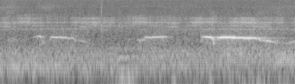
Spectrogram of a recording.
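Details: Golden-headed quetzal at Alto San Miguel giving mellow, flat whistled notes, each held about half a second, with the last one longest, over a soft forest hum.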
